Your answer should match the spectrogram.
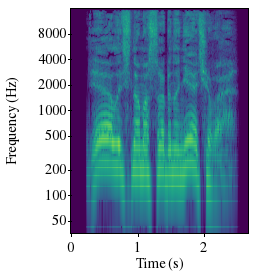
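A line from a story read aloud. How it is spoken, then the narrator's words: Sighing. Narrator (Russian): вздохнул Рифат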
